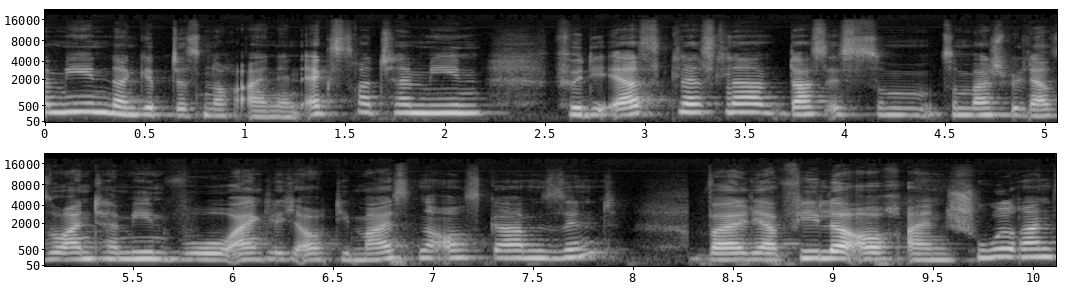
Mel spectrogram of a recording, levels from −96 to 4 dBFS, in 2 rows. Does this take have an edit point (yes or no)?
no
